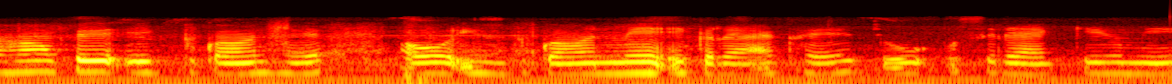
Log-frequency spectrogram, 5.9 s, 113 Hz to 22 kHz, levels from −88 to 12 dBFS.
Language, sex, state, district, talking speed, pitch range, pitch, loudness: Hindi, male, Punjab, Fazilka, 175 wpm, 210-230 Hz, 220 Hz, -16 LUFS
